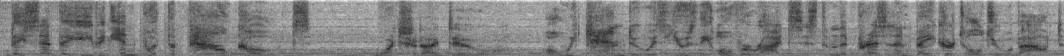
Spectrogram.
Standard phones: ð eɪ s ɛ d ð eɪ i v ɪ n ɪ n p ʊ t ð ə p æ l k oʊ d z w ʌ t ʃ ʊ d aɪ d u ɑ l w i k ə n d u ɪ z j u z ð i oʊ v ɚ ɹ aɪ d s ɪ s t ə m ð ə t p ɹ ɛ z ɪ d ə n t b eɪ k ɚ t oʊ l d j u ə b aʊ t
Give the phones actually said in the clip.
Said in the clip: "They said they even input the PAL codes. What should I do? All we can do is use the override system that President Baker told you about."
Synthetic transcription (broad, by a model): ð eɪ s ɛ d ð eɪ i v ɪ n ɪ n p ʊ t ð ə p æ l k oʊ d z w ʌ t ʃ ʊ d aɪ d u ɑ l w i k ə n d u ɪ z j u z ð i oʊ v ɚ ɹ aɪ d s ɪ s t ə m ð ə t p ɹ ɛ z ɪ d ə n b eɪ k ɚ t oʊ l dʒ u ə b aʊ t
